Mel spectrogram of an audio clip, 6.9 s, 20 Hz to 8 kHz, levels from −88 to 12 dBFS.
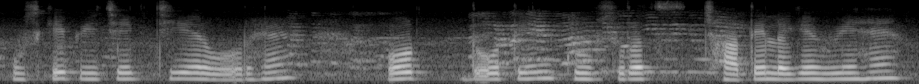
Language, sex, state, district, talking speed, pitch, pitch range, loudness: Hindi, female, Uttar Pradesh, Saharanpur, 120 wpm, 215 Hz, 210-230 Hz, -20 LUFS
